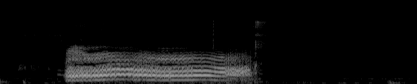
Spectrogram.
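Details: A dog gives one steady, rumbling growl that lasts about two seconds and then stops abruptly. The growl is pulsed and buzzy, with faint room noise before and after.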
